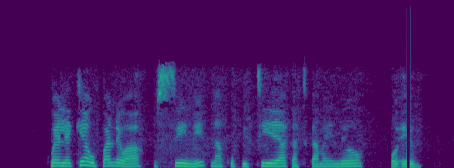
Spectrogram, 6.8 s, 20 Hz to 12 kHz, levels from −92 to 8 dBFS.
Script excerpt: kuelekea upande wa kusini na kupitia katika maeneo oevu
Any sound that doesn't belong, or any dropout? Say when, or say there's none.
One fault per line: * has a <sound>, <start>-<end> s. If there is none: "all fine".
* has a dropout, 6.1-6.1 s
